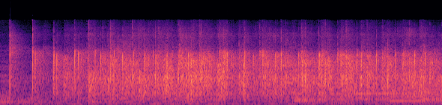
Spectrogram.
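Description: Audience applause: a few sharp claps just as the music stops, quickly swelling into steady clapping.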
